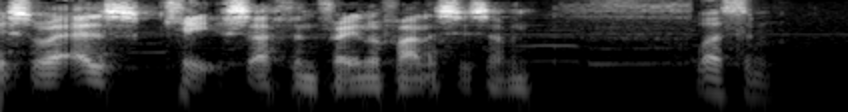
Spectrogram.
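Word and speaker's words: Cait Sith: But with in the game, because there are no accents or like they call them fadas over some of the letters, it's not accented that way. So it is Kate Sith in Final Fantasy VII.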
